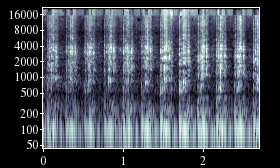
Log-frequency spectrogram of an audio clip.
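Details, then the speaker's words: 1983 Oldsmobile 98 with the 350 diesel, fire-damaged: heavy, hunting, stumbling idle with rhythmic chuffing about four per second. Diagnosed as a blown head gasket; the engine is coming out. "Yeah. Head gasket went. So, the 350's coming out."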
